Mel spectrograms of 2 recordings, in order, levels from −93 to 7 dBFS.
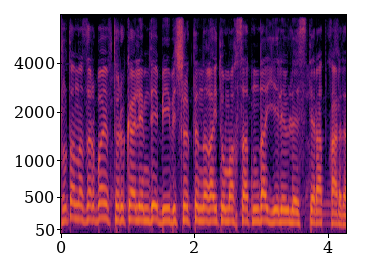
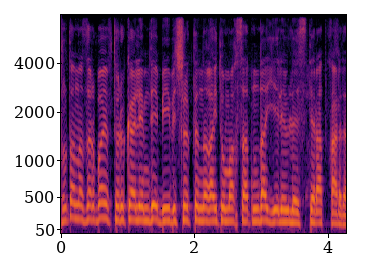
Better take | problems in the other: first | noise reduction (neural mask model Resemble Enhance denoiser)

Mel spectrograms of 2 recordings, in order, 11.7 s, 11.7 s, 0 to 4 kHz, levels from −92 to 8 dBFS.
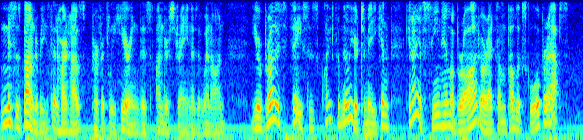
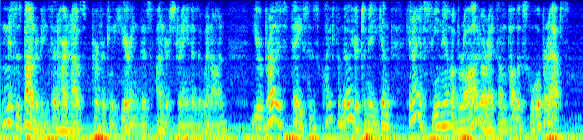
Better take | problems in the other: first | room echo; dies away in 0.2 s

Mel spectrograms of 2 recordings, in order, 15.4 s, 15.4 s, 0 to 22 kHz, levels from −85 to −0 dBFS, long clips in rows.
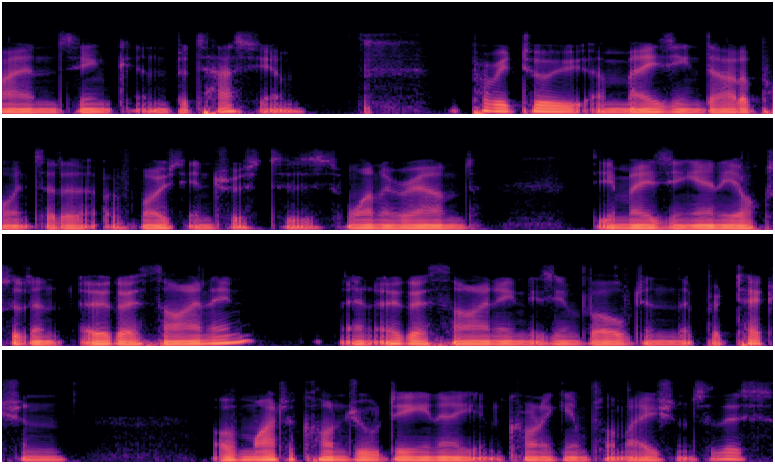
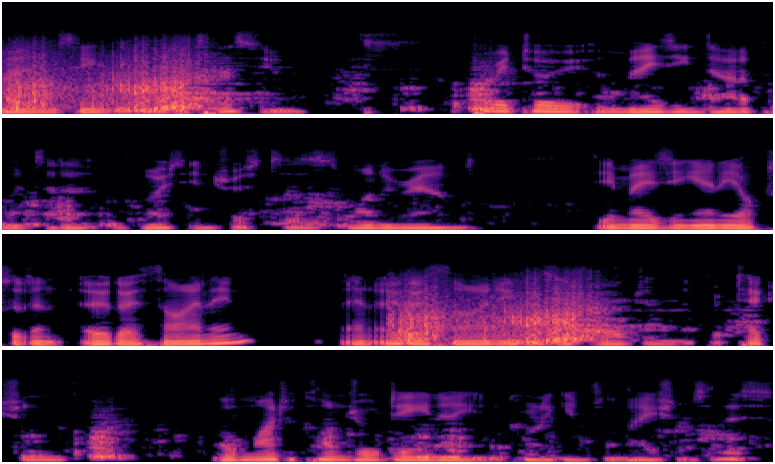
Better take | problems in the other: first | noise reduction (classical method Wiener filter)

